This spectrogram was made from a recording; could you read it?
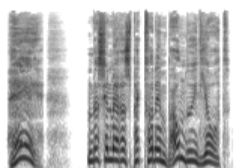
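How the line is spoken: Calling out. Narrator (German): ruft Hallie

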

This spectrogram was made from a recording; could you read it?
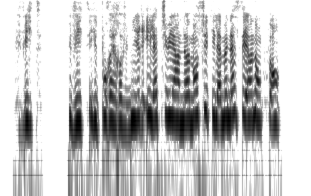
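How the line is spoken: Veiled, faltering voice. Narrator (French): Sa voix se voila

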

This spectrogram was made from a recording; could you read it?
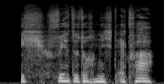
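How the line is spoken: Trembling question. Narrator (German): fragte ihr Spiegelbild mit bebender Stimme

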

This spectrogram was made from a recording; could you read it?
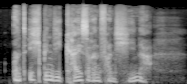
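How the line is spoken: Saying quietly. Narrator (German): sagte sie leise

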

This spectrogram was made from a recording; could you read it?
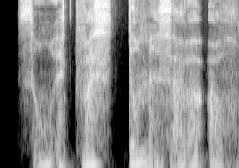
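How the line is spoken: Woman murmuring. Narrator (German): murmelte sie

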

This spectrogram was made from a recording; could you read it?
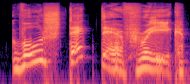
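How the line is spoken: Bellowing. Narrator (German): brüllt

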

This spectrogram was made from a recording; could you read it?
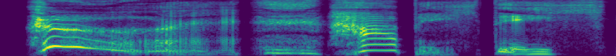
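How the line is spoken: Hissing cat. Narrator (German): Die Katze faucht

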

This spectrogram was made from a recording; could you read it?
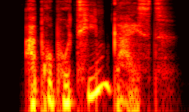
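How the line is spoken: Whispered in ear. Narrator (German): flüstert mir Harpe ins Ohr

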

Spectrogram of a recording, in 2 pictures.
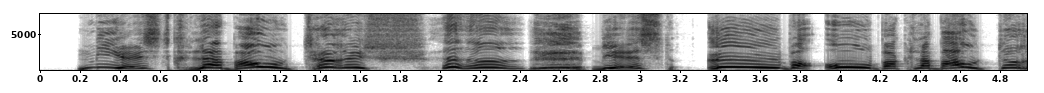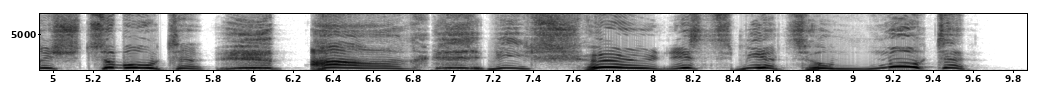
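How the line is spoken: Blissful yelling. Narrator (German): Pumuckl voller Seligkeit schrie dazu

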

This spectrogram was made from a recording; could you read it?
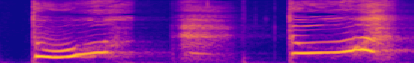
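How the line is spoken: Stepsisters exclaiming in astonishment. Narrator (Spanish): exclamaron sus hermanastras, boquiabiertas de asombro

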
